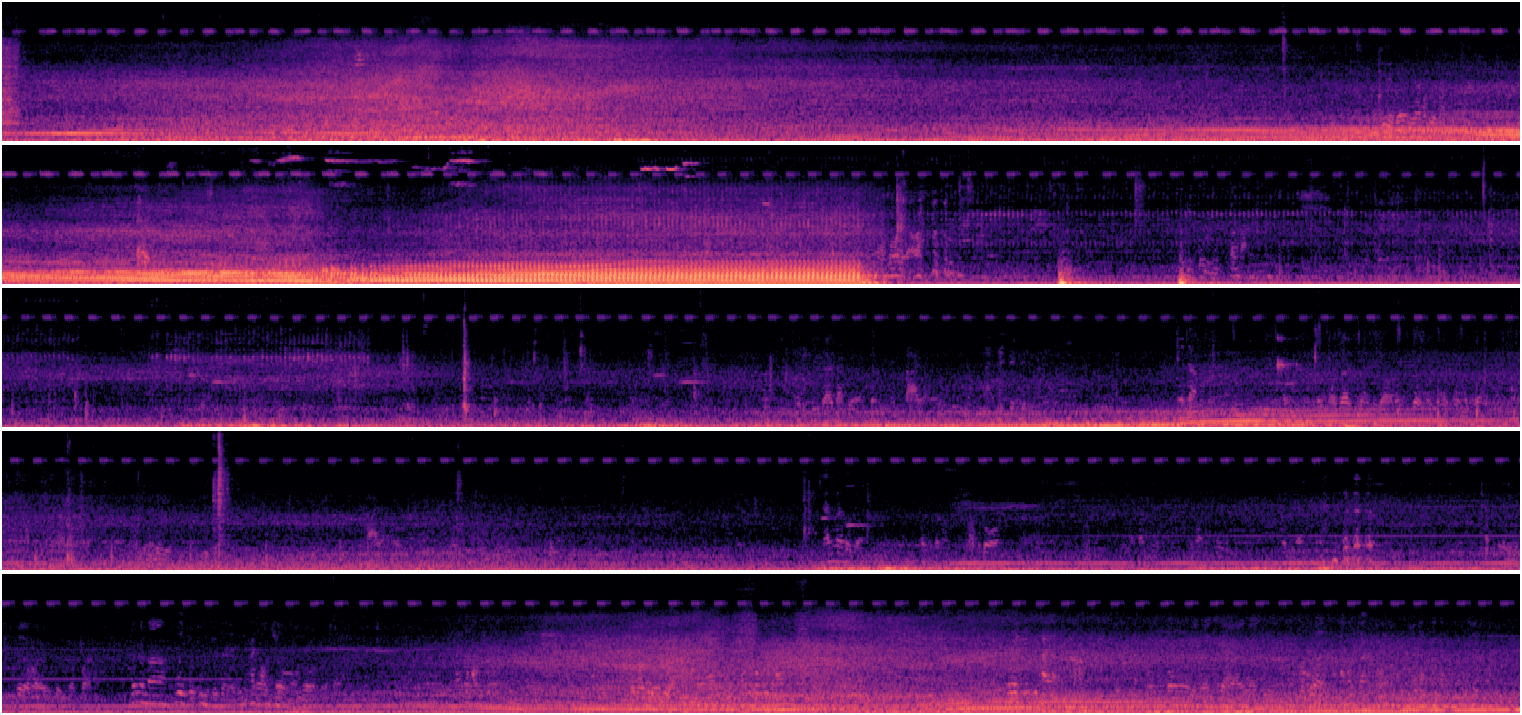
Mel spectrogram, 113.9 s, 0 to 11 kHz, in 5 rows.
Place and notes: in convenience store, traffic sound, heavy motorcycle enthusiasts gather here to chat and take a break, Insect beeps, Binaural recordings, Sony PCM D100+ Soundman OKM II
Nanzhuang Township, Miaoli County, Taiwan, 1 November 2017, 22:00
